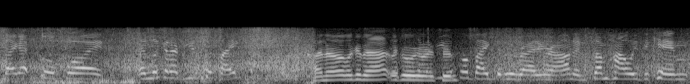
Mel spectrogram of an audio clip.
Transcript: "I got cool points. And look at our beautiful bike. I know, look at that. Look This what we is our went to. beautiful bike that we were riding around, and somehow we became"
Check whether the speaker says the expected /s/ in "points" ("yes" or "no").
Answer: no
